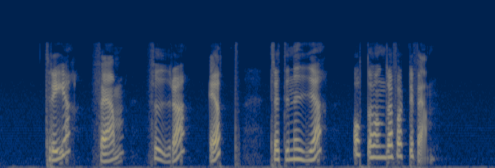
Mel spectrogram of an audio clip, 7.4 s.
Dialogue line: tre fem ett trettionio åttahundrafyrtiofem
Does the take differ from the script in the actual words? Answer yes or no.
yes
